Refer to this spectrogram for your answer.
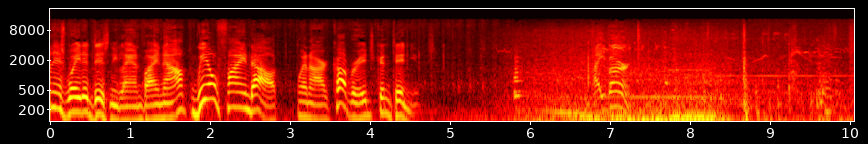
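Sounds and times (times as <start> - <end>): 
speech: 0.0 - 4.8, 6.8 - 7.4
car engine rumbling low and steady: 5.1 - 10.0
car power windows whirring: 5.7 - 10.0.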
